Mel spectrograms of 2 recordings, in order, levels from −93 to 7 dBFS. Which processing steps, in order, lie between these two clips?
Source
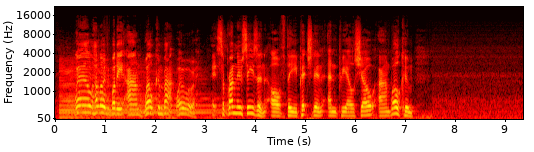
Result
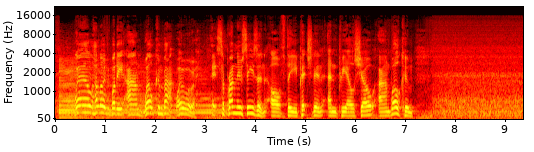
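three bands compressed up and down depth 70%; trim +7 dB

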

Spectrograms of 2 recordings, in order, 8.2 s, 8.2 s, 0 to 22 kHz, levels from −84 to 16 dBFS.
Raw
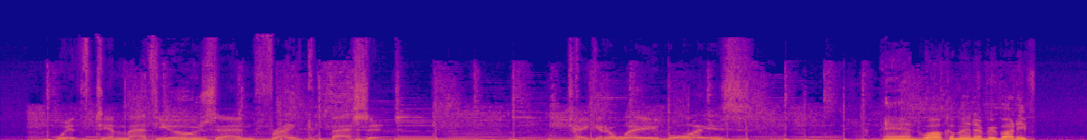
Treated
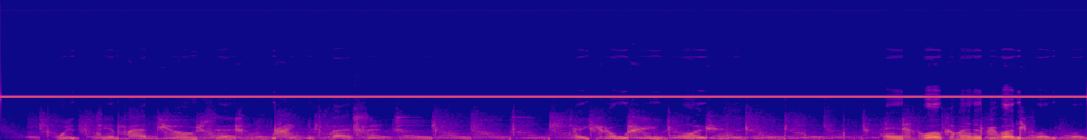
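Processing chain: CVSD coder 64 kbps; LFO band-pass saw down 3.4 Hz 400–1900 Hz; resonant low shelf 210 Hz -11.5 dB, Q 1.5; feedback echo behind a low-pass 260 ms, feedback 65%, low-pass 560 Hz, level -8 dB; class-D stage that switches slowly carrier 6.8 kHz

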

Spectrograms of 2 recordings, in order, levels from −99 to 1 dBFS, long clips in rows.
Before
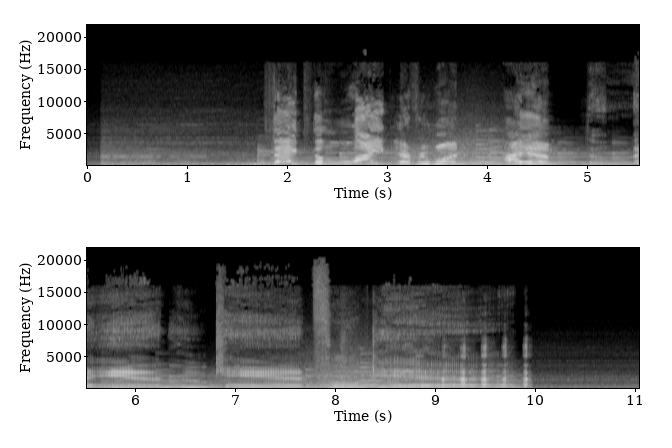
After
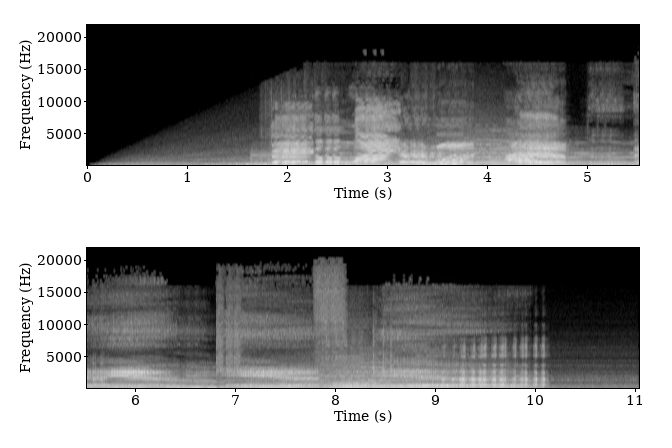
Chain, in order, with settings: tape start-up on the opening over 2.18 s; loudspeakers at several distances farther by 34 m -1 dB, 60 m -1 dB; trim +3 dB

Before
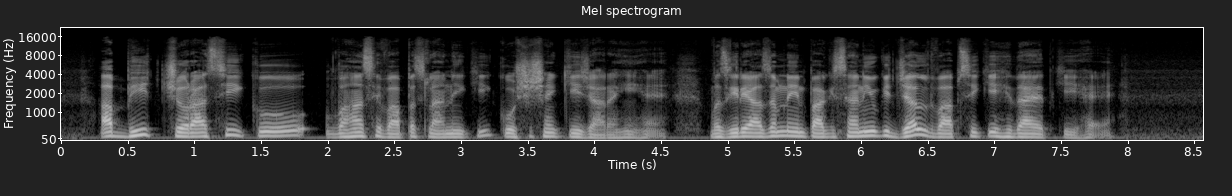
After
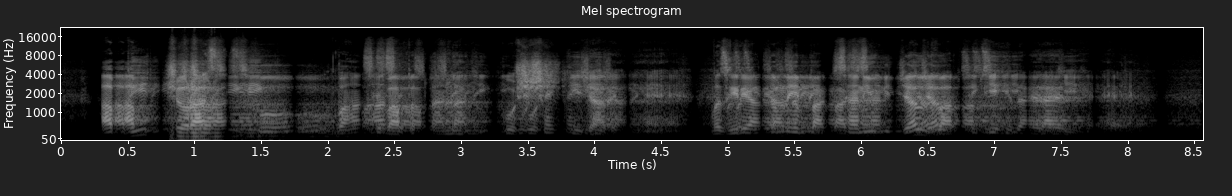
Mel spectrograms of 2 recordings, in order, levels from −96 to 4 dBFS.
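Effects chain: high-pass 980 Hz 24 dB/octave; 0.78–1.47 s: waveshaping leveller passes 1; multi-tap echo 94/166 ms -11/-5.5 dB; on a send at -14 dB: reverberation RT60 3.0 s, pre-delay 3 ms; on the sum: tremolo of two beating tones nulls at 2 Hz; trim -4.5 dB

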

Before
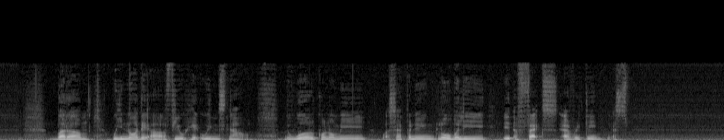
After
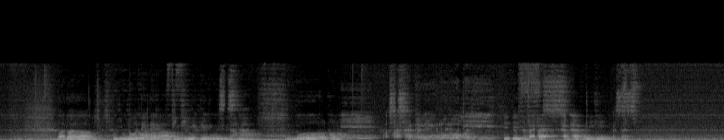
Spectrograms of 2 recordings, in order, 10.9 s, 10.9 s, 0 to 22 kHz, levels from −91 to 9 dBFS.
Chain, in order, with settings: 4.92–7.57 s: high-pass 1 kHz 12 dB/octave; compression 2:1, threshold -46 dBFS, peak gain reduction 16 dB; plate-style reverb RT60 0.64 s, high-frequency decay 0.6×, pre-delay 115 ms, DRR -3.5 dB; trim -1.5 dB

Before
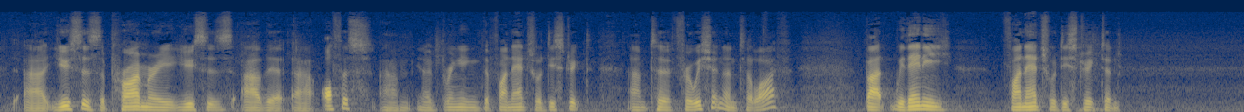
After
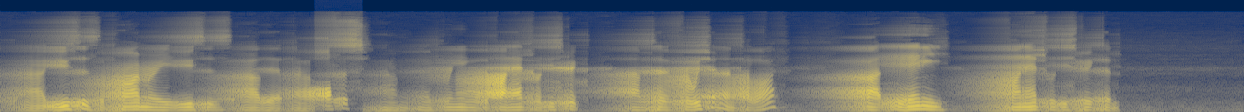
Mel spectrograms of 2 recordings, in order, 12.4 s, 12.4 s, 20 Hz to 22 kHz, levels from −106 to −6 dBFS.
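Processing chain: reverse spectral sustain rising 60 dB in 1.24 s; 3.14–3.62 s: tilt EQ +3.5 dB/octave; 4.56–7.48 s: time-frequency box 530–1900 Hz +9 dB; trim +5.5 dB

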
